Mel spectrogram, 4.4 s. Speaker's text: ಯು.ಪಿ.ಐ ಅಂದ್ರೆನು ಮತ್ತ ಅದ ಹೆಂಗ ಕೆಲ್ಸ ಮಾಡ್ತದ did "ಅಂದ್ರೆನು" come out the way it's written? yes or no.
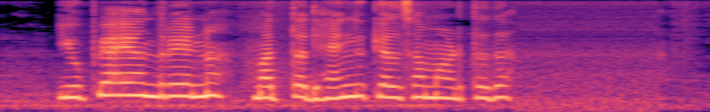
yes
